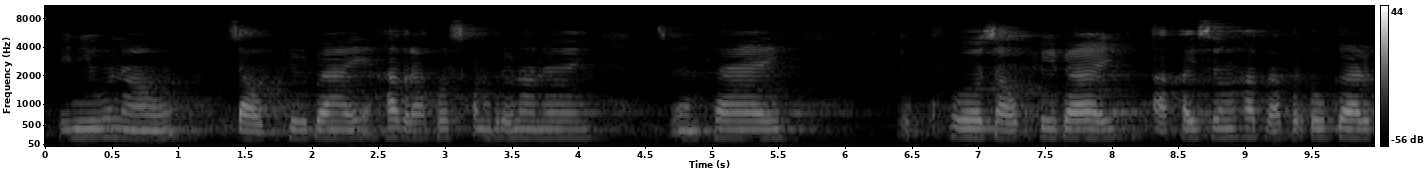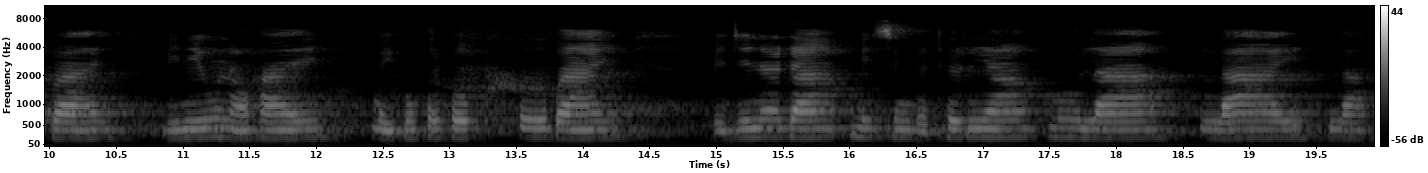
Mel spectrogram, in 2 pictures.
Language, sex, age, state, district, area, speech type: Bodo, female, 30-45, Assam, Chirang, urban, spontaneous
